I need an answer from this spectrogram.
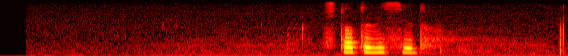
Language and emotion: Russian, neutral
